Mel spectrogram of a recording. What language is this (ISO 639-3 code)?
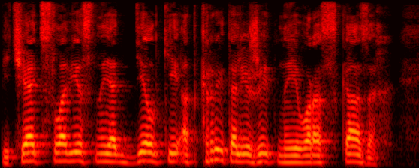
rus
